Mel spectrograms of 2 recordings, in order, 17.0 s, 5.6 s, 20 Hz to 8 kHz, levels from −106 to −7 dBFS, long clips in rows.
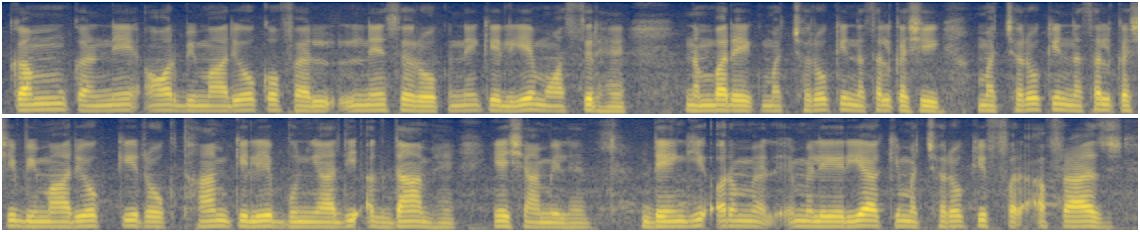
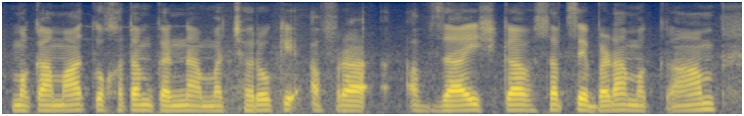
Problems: constant background noise, background conversations at intervals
